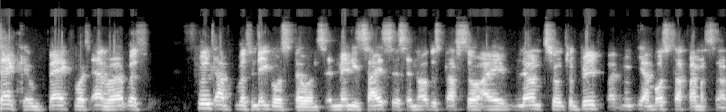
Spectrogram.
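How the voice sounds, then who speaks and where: A man with a non-native accent, flat and monotone, at a moderate pace. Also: medium pitch for a man. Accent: foreign. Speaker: guest on toy livestream. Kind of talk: casual chat. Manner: halting.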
